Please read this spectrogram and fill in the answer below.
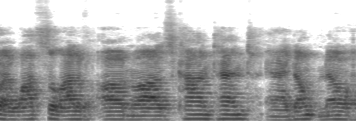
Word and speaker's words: Aaron Ra: as I just learned, the correct way to pronounce his name is Aaron Ra.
